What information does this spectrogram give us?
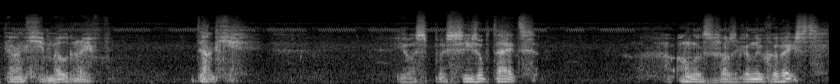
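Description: Gravelly, dogged doctor. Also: male voice, mid-range voice, steady tone, slow pace, pauses often, pushed and bright, full character voice. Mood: grateful. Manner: intense, dramatic. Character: dogged, vengeful older male doctor, fatherly underneath. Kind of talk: radio drama acting. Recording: noisy old radio play recording.

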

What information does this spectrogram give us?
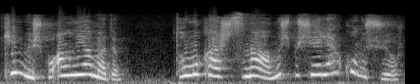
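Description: A cheeky, mischievous younger sibling in a radio play. The voice is very high and lively, full of teasing. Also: female voice, moderate pace. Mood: playful. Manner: teasing, playful. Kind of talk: radio drama acting.

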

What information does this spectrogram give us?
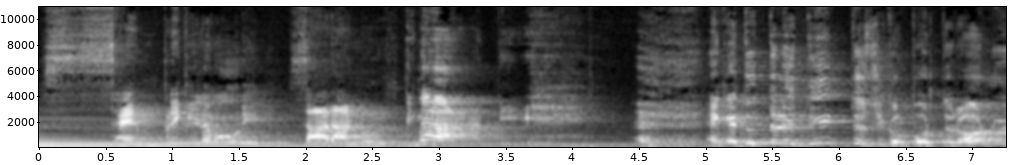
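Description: An actor playing a sardonic narrator in a political radio play, explaining in an emphatic, didactic way with ironic rhetorical questions. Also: male voice, high-pitched, heavily acted. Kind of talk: theatrical scripted narration, civic storytelling. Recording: echoey long-reverb hall, distant from microphone.

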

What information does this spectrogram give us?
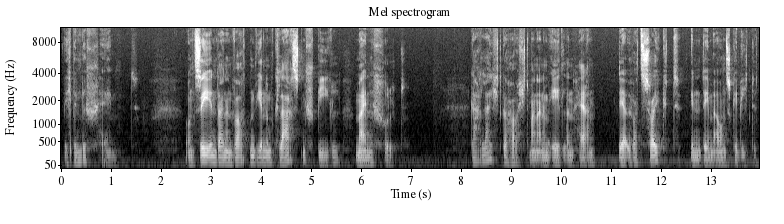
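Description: Stern older courtier, gravelly, widely varied intonation, haughty verse delivery, radio drama. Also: male voice, sits low, expressive, heavily acted. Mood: humbled. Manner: haughty, measured, rhetorical. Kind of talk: classical verse stage acting for radio.

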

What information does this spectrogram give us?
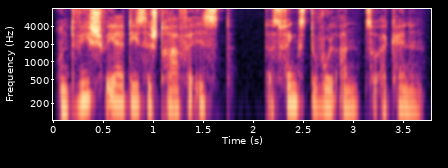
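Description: An actress playing an earnest, bitter village woman in a German radio drama, reasoning insistently and intimately in a husky, creaky voice. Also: fairly low pitch, steady tone, a little slow, dry recording, clean studio sound, full character voice. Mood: grave, insistent.

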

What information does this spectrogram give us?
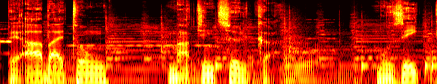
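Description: Slow, low-voiced male announcer over loud music. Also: flat delivery. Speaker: credits announcer. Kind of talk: scripted radio drama announcement.

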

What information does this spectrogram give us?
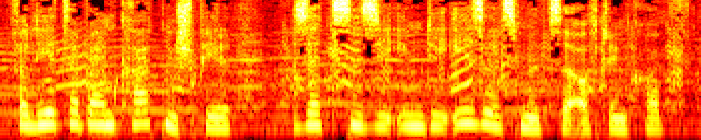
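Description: An actress playing a woman who reads a literary tale aloud in a measured, expressive storytelling manner, in a radio drama. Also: mid-range voice, soft background music, close to an everyday voice. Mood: measured, intent. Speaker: narrator reading a literary account. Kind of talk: dramatic literary narration in present tense.

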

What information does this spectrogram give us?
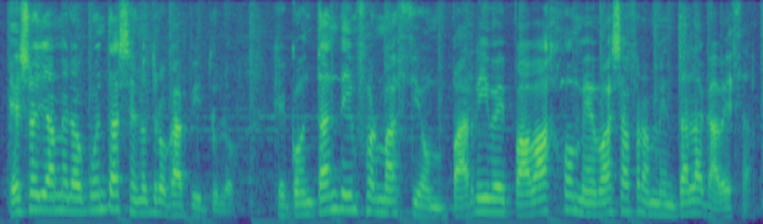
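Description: A man's voice: a little high, expressive, quick pace, soft background music. A man with an accent from Spain, bantering as a curious co-host in colloquial, exclamatory scripted conversation.

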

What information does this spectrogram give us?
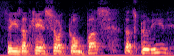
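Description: An actor playing a sardonic, self-assured police commissioner with a Flemish accent, mocking and probing in a naturalistic TV crime drama. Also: male voice, on the high side, unhurried, a little mellow, slight background noise, natural voice. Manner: mocking, probing, dryly ironic.

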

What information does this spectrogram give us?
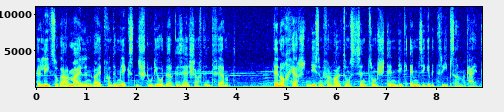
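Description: An actor playing a management theorist who lectures with sly satire and emphatic, deliberate phrasing in a radio drama. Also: male voice, sits low, steady tone, soft background music, close to an everyday voice. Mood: wry, instructive. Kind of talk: scripted audio drama lecture.

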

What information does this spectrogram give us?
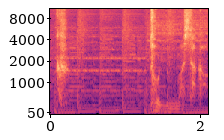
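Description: A man's voice: a little slow, lightly acted. A man playing a devoted, over-zealous butler in an anime-style audio drama, speaking in formal, grandiose, fervently loyal phrases. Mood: grave, formal. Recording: clear music bed behind the voice.

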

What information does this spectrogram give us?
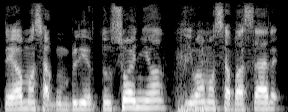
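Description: A man's voice: high-pitched, fairly even intonation, normal speed, darkish tone, no room sound, faint music behind. A man with a Buenos Aires Argentine accent chatting casually as a radio host.

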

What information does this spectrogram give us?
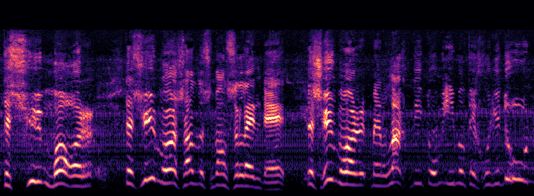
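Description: Excitable old amsterdam granddad, radio comedy, voice jumps all over, stammers and repeats, bit of noise. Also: male voice, very high-pitched, measured pace. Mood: gleeful, lecturing. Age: older. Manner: pompous, stammering, repeats himself. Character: blustering, excitable old Amsterdam father, cackling at others' misery. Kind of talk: 1980s comedy radio play acting.

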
